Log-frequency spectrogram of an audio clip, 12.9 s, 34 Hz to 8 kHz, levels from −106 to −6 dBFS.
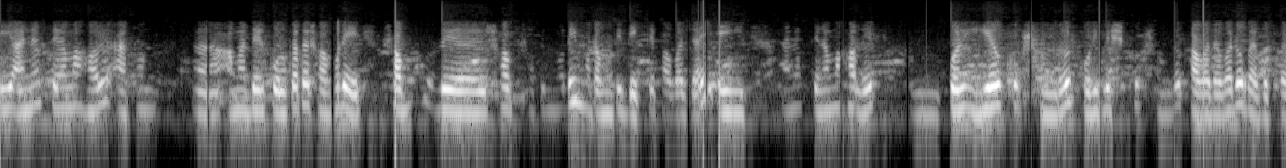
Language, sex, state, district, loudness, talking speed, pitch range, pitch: Bengali, female, West Bengal, Kolkata, -22 LUFS, 155 wpm, 200-255 Hz, 220 Hz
